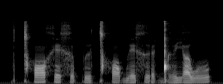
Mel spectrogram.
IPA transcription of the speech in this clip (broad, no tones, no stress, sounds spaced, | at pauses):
ǀʰ ɔ x e x ɘ p ɨ ǀʰ ɔ b e x ɨ ɾ ɘ ɡ͡ǃ ɘ j ɐ w u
